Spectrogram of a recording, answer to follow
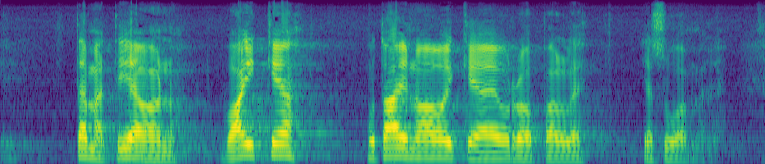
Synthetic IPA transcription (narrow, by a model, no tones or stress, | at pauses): t̪æmæt̪iæonʋɑikeɑ | mut̪ɑinoɑoikeɑeuroːpɑlːe | jɑsuɑmḛlːe̥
